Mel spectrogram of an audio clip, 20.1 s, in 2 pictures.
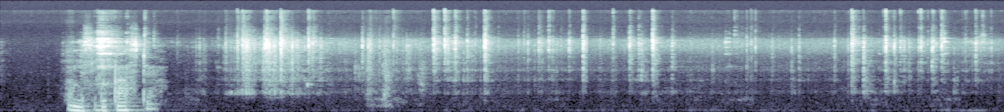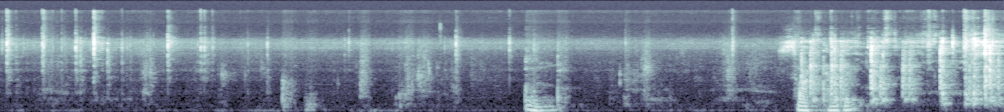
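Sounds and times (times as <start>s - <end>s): vermicelli crackling in hot fat: 1.2s - 20.0s.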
